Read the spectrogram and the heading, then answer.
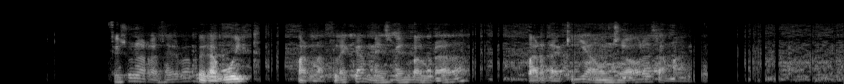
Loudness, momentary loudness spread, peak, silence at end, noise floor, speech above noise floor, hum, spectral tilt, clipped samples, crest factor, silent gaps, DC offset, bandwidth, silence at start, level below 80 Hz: -25 LUFS; 21 LU; -4 dBFS; 0 s; under -90 dBFS; over 66 dB; none; -6 dB/octave; under 0.1%; 22 dB; 2.79-2.84 s, 6.97-7.01 s, 7.09-7.37 s; under 0.1%; 8 kHz; 1.1 s; -64 dBFS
